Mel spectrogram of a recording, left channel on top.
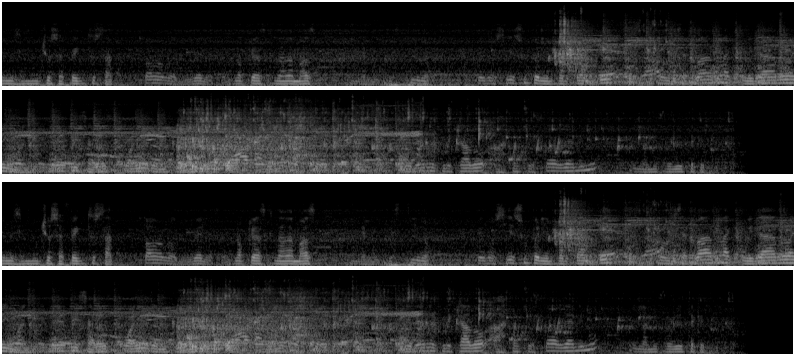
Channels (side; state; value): both; normal; correlation 0.84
